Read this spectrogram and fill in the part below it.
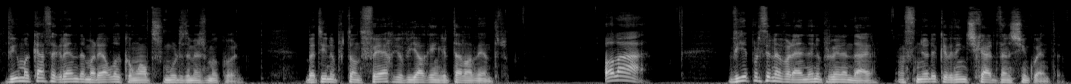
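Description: A man's voice: fairly low pitch, lively intonation, racing, warm tone, no echo, clean studio sound. A man with a European Portuguese accent narrating a scripted, literary first-person travel story. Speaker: narrator of own travel stories.

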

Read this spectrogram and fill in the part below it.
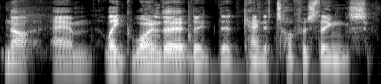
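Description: A man's voice: medium pitch, a little slow, bright, forceful tone. A man talking casually as a guest in an interview about creative work. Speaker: podcast guest, audio fiction creator.

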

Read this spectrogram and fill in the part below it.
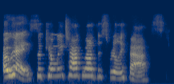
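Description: A woman's voice: very high-pitched, lively intonation, a little fast, sharp tone. A woman in casual podcast chat, stating her opinions with emphasis. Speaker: podcast panelist.

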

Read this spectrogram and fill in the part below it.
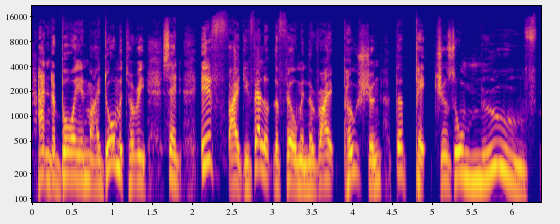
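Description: Man voicing a breathless young schoolboy, high and stammering, gushing fan, dry close sound. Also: expressive, moderate pace, dry recording, lightly acted. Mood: eager. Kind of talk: audiobook character voice.

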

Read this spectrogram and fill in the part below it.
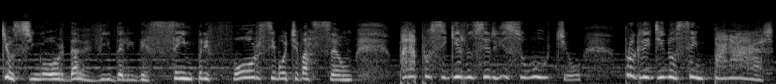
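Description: A woman's voice: high-pitched, moderate pace, a little mellow, lightly acted. A woman with a Brazilian accent playing a loving, devout spirit mother in a radio drama, tender and solemn as she exhorts her son. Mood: tender, proud. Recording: slightly dull radio drama with music. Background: music.

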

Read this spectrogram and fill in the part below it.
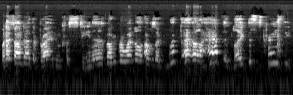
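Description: A young man casually recounting his game in an interview, talking loudly and excitedly with lots of fillers and laughs. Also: on the high side, normal speed, lo-fi sound. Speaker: eliminated contestant guest.

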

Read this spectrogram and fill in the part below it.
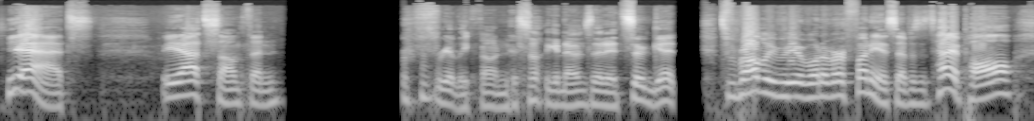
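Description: A man's voice: on the high side, big pitch swings, normal speed, no room sound, clean studio sound. A young man co-hosting a casual gaming podcast over a voice call. He giggles a lot, swears freely and uses many fillers. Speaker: podcast co-host. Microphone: computer mic on voice call.

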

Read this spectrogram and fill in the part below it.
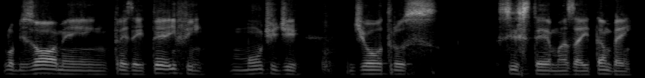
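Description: A man's voice: fairly low pitch, steady tone, slow, mellow. A man with a São Paulo Brazilian accent, chatting casually as a guest on a podcast. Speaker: podcast guest, audio editor. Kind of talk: casual chat.

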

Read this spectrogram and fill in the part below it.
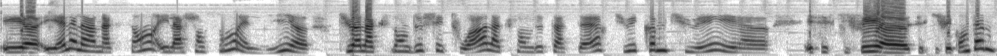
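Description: A French woman with a French accent, a children's singer chatting as a radio guest, lively and quick to laugh. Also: sits high, dry recording, muffled recording, soft background music. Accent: French with Alsatian touch. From France. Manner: animated, laughs often, many fillers. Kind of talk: casual radio interview chat.

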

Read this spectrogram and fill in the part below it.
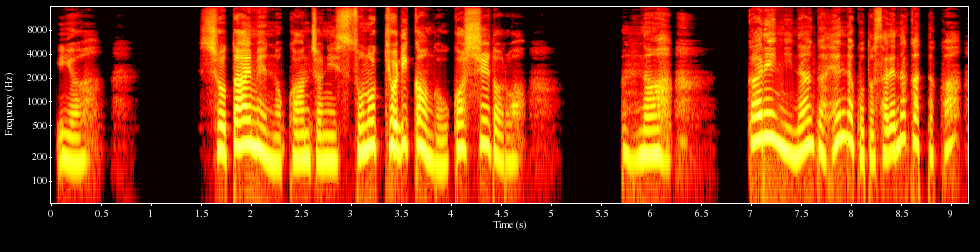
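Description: A woman's voice: fairly high pitch, lively intonation, a little slow, long pauses, no room sound, studio quality. An actress playing a young female nurse in an anime-style voice drama, blunt and boyish in phrasing, protective and possessively clingy. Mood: suspicious, stern. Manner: blunt boyish phrasing, doting toward the patient. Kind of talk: Japanese anime-style situation voice drama acting.

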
